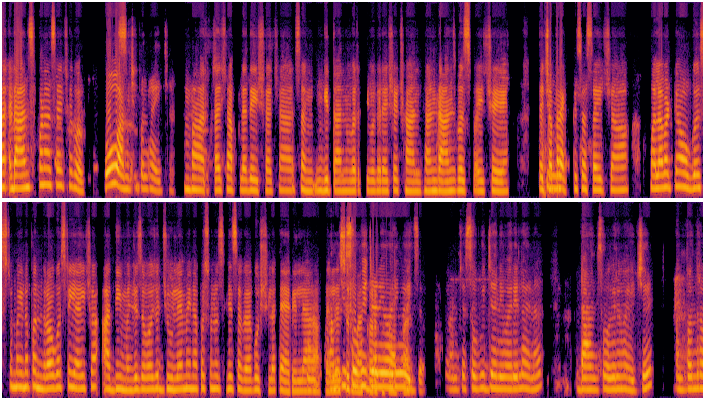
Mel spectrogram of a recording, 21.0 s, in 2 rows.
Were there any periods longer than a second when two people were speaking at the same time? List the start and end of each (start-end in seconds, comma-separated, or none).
15.1-16.7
